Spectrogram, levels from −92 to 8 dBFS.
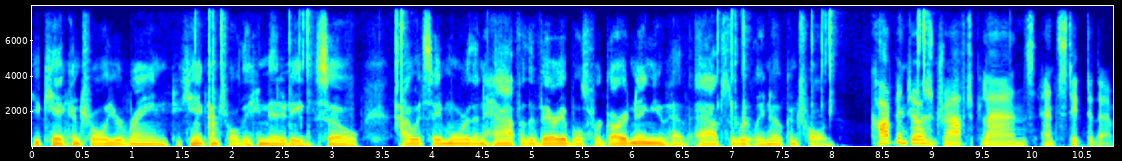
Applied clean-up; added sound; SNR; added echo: neural mask model Resemble Enhance denoiser.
